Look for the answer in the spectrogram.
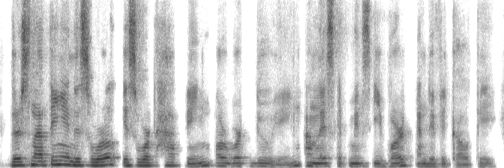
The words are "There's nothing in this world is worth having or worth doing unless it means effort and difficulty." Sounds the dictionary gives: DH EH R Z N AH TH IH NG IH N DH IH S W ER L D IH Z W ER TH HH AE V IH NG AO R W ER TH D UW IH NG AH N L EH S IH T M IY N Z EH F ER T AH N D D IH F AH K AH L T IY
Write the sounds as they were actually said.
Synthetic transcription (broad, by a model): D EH R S N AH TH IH NG IH N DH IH S W ER L D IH S W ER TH HH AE P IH NG AO R W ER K D UW IH NG AH N L EH S IH T M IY N S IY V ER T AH N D D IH F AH K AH L T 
